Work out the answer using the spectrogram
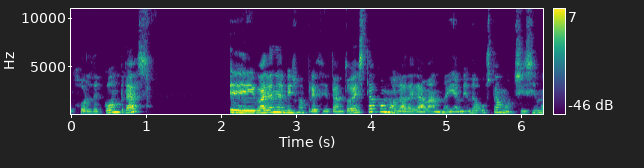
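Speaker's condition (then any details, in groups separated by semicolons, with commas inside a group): No condition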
